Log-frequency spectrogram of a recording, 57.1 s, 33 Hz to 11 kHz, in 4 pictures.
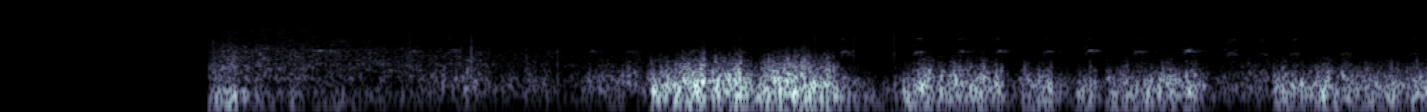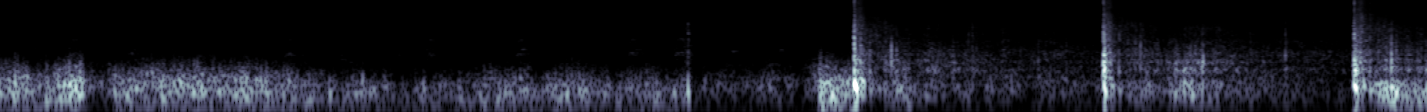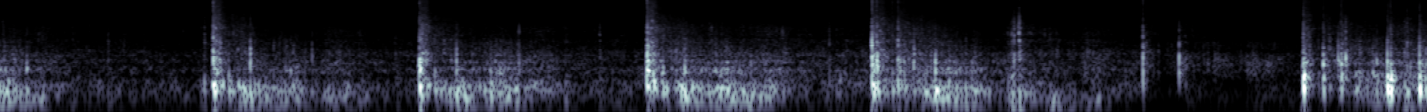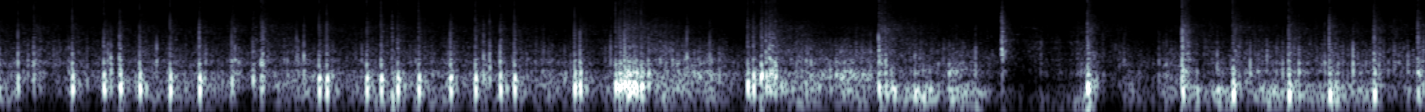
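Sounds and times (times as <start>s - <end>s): rapid small firework bangs and crackles: 2.1s - 6.4s, 20.5s - 22.2s, 22.8s - 57.0s.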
